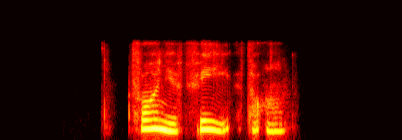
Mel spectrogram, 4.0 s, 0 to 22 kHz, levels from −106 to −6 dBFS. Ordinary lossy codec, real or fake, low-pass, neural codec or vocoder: Opus, 16 kbps; fake; 7.2 kHz; codec, 16 kHz, 4 kbps, X-Codec, WavLM features, trained on Multilingual LibriSpeech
